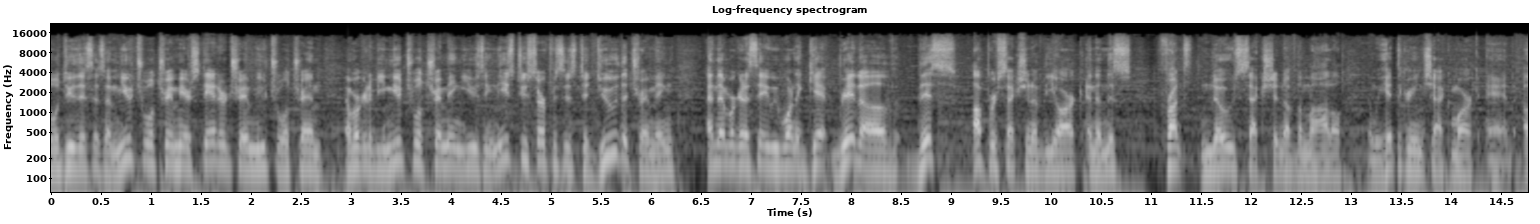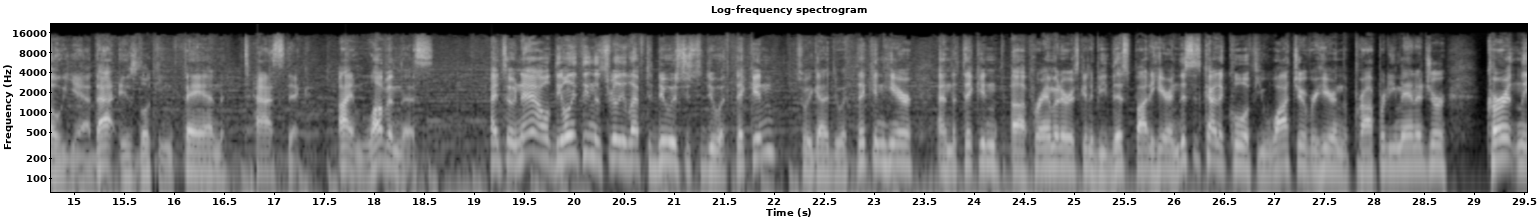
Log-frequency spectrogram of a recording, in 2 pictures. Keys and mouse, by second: 6.5 click, 9.0 click, 10.3 click, 12.9 click, 20.3 click, 21.8 click, 23.8 click, 26.0 alt+1, 27.0 click, 28.5 alt+1.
